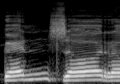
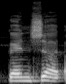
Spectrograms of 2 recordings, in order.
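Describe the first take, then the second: First: कैंसर very slowly as कैं, स, र; syllable by syllable. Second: Said in the usual way. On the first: Shown as a demonstration. Teacher showing learners कैंसर, slowly broken up. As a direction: sound out each part of कैंसर apart. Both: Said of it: "हम सभी मिला के".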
